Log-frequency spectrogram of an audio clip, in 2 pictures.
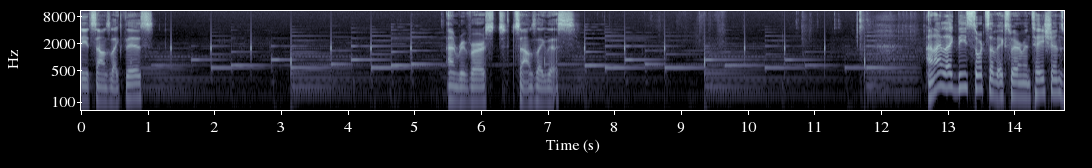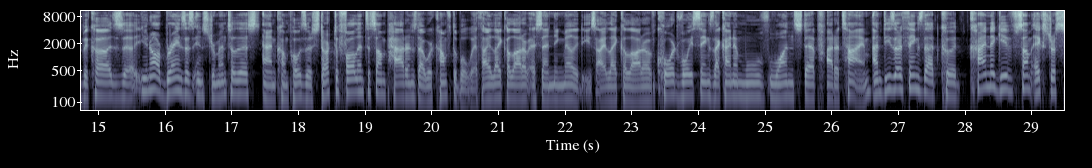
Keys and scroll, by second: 0.4 space, 6.2 shift+super+r, 6.6 space, 11.6 space, 26.9 super+z, 27.2 super+z, 27.5 super+z, 27.8 super+z, 28.1 super+z, 28.5 super+z, 29.0 super+z, 29.4 super+z.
